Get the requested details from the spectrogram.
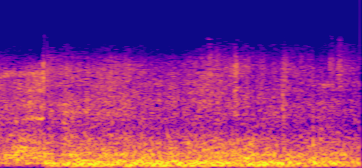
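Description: Loud, close artillery shelling, with explosions merging into a dense, continuous roaring rumble that never lets up. No voices can be heard.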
